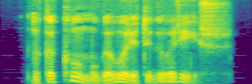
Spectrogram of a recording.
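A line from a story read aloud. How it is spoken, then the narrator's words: Tired question. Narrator (Russian): устало спросила Мария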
